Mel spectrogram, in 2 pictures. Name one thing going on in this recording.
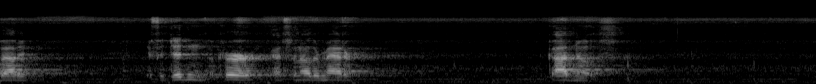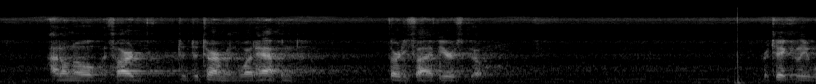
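An older man speaks slowly and calmly through a microphone, with long pauses between phrases.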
